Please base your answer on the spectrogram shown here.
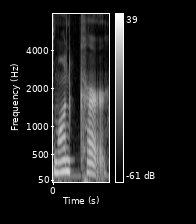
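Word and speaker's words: Mon Coeur: Okay, so this book is wild, and I mispronounced that. It's Moncoeur. Moncoeur? I'm so bad at pronouncing things in French, but it basically means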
